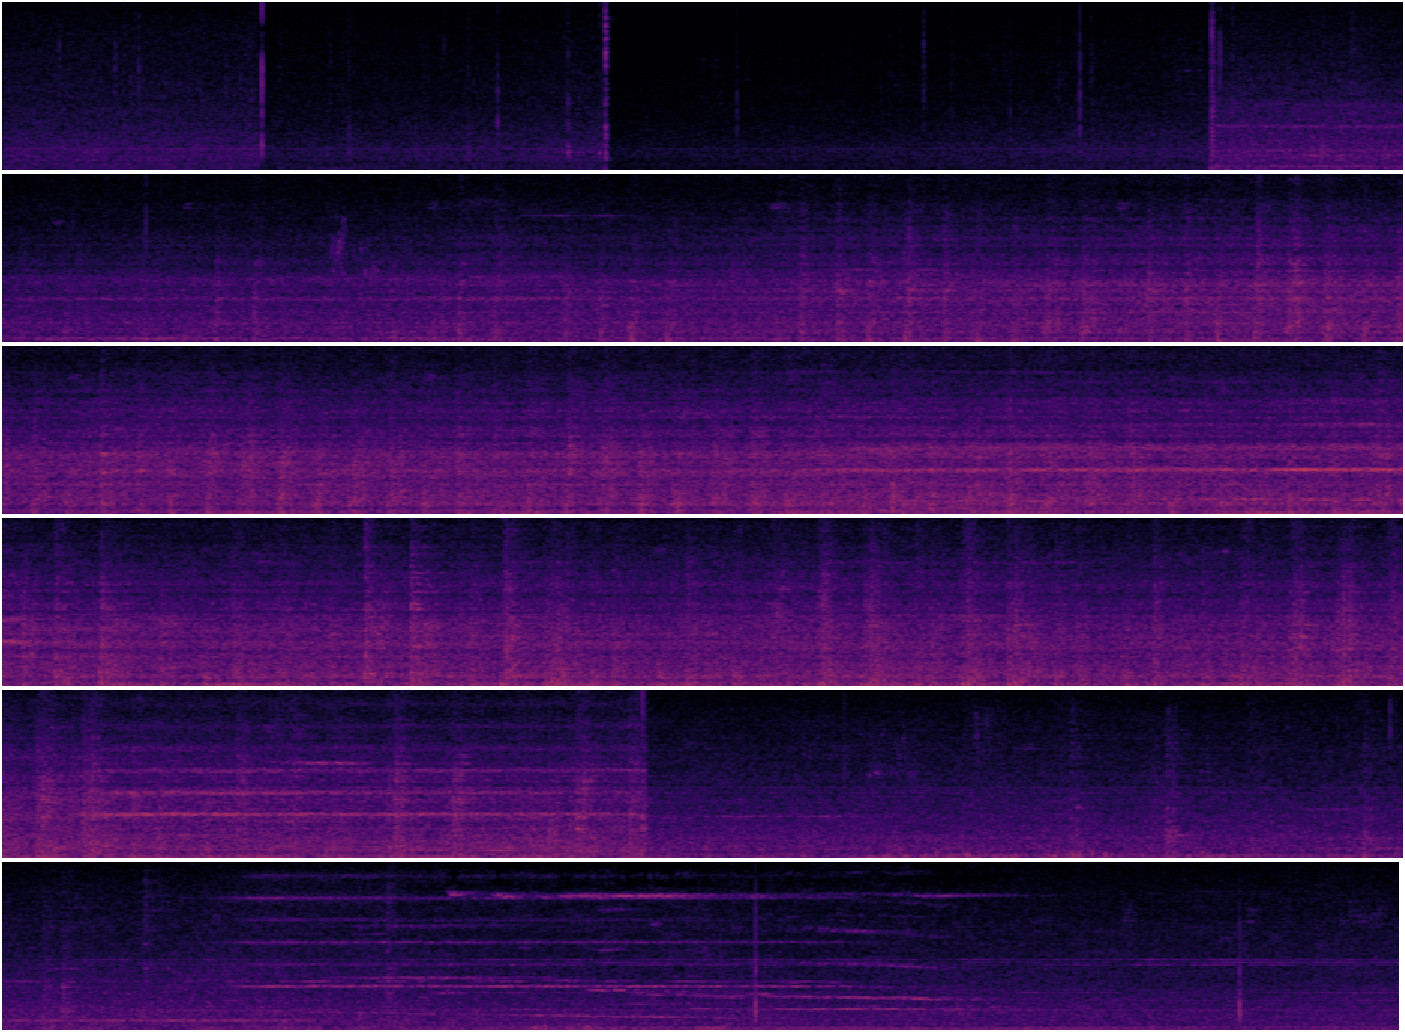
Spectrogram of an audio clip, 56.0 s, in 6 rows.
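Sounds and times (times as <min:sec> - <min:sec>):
train wheels clicking over rail joints: 0:09.7 - 0:41.8, 0:44.4 - 0:45.5.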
